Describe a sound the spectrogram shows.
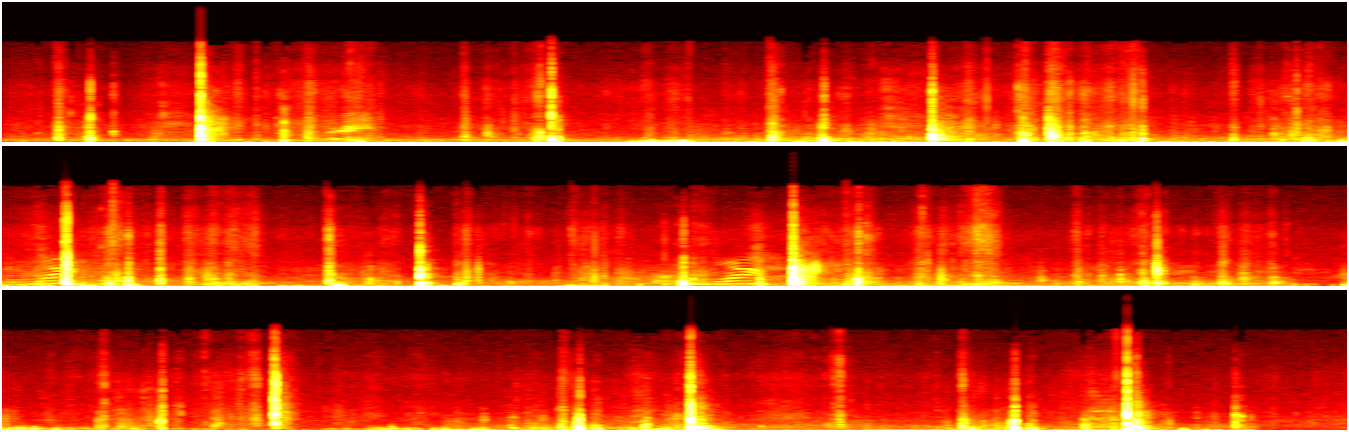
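A softball smacks into a catcher's mitt again and again.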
